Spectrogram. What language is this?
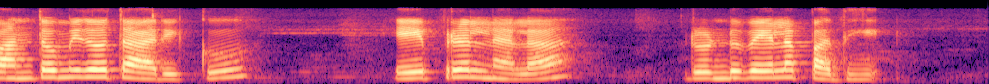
Telugu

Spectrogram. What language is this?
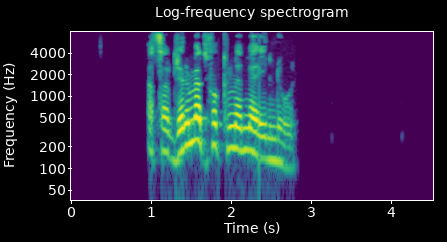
Kabyle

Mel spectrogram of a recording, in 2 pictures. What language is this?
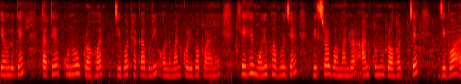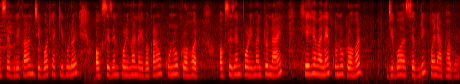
Assamese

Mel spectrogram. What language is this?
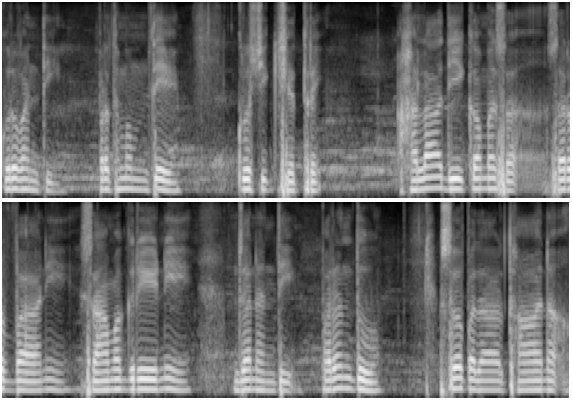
Sanskrit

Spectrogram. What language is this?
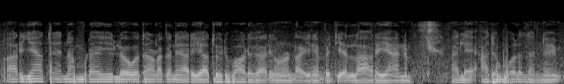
Malayalam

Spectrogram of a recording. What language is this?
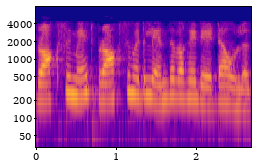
Tamil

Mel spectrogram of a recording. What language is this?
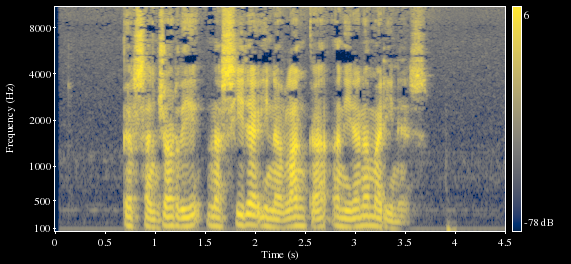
Catalan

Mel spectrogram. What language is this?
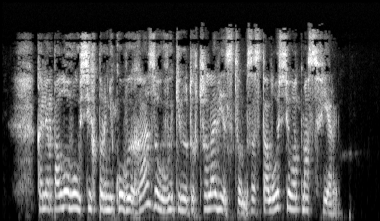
Belarusian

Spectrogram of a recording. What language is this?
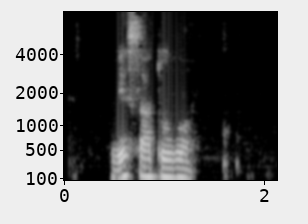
Mari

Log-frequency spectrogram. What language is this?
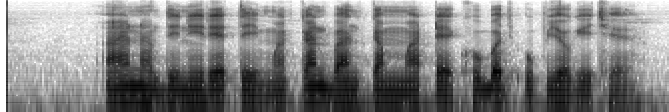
Gujarati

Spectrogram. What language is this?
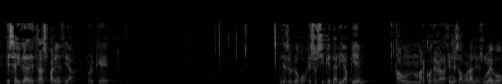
Spanish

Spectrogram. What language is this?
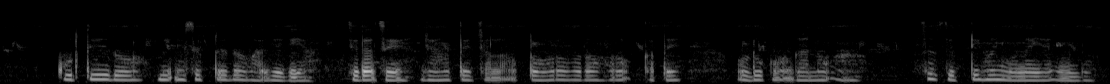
Santali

